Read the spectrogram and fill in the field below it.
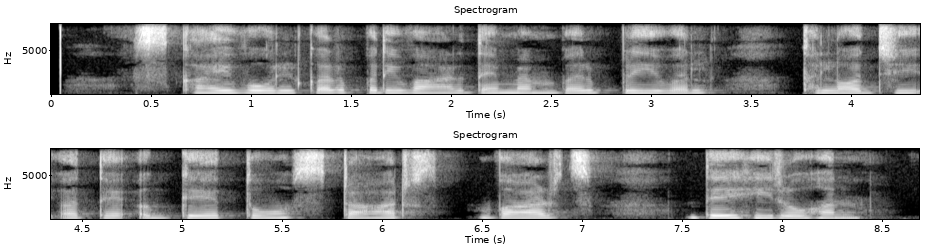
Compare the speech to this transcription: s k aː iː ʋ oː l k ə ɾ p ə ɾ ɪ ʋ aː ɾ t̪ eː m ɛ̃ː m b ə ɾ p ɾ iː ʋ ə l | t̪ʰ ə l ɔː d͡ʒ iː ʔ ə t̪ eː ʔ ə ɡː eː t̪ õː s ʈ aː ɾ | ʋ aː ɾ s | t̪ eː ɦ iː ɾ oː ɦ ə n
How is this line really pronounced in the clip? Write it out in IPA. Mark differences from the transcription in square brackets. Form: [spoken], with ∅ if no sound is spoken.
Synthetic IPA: s k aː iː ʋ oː l k ə ɾ p ə ɾ ɪ ʋ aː ɾ [d̪] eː m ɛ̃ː m b ə ɾ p ɾ iː ʋ ə l | t̪ʰ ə l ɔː d͡ʒ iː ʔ ə t̪ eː ʔ ə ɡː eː t̪ õː s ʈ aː ɾ | ʋ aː ɾ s | [d̪] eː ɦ iː ɾ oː ɦ ə n

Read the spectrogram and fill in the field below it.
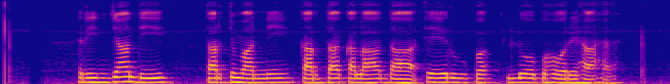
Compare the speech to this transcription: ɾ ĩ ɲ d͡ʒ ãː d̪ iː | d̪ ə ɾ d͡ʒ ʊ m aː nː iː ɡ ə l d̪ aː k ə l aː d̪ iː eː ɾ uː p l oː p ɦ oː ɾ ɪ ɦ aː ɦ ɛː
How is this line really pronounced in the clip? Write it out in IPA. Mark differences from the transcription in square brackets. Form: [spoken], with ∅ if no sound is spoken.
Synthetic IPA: ɾ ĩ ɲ d͡ʒ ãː d̪ iː | [t̪] ə ɾ d͡ʒ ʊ m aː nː iː [k] ə [ɾ] d̪ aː k ə l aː d̪ [aː] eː ɾ uː p l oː p ɦ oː ɾ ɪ ɦ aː ɦ ɛː

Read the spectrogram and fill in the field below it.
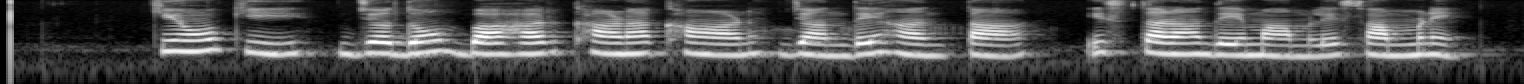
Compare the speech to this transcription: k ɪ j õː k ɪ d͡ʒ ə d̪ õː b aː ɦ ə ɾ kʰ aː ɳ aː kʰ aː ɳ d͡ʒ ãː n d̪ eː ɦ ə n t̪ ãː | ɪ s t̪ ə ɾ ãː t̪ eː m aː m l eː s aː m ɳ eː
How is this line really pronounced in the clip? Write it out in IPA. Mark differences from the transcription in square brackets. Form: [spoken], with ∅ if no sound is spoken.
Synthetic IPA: k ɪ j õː k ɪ d͡ʒ ə d̪ õː b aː ɦ ə ɾ kʰ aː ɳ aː kʰ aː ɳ d͡ʒ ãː n d̪ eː ɦ ə n t̪ ãː | ɪ s t̪ ə ɾ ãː [d̪] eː m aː m l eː s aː m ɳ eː

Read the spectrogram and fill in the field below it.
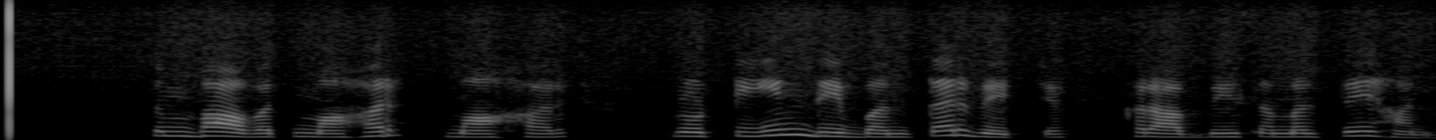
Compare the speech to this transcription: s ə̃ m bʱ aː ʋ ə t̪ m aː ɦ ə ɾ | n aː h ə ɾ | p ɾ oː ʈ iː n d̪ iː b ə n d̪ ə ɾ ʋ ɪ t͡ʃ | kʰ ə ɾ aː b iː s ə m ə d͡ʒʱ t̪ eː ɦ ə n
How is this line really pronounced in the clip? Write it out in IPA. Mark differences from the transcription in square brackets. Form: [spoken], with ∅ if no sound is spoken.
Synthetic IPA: s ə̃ m bʱ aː ʋ ə t̪ m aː ɦ ə ɾ | [m] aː h ə ɾ | p ɾ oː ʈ iː n d̪ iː b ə n [t̪] ə ɾ ʋ ɪ t͡ʃ | kʰ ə ɾ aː b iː s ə m ə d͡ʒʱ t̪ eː ɦ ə n

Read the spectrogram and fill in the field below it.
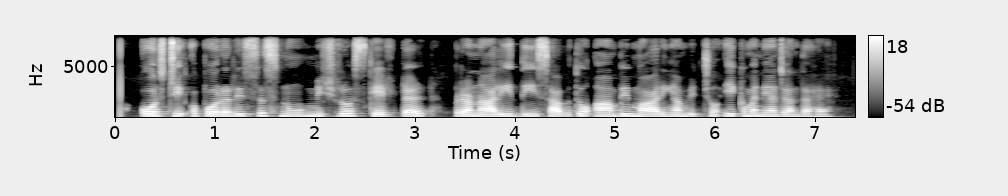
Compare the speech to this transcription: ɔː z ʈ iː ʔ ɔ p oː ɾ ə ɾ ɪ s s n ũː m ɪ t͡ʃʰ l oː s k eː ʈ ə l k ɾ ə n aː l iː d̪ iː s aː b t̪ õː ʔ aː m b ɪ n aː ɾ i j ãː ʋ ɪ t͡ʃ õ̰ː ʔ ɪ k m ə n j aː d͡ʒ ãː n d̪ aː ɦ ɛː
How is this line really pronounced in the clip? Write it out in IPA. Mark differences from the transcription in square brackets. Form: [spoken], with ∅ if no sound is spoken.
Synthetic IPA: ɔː [s] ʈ iː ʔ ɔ p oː ɾ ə ɾ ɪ s s n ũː m ɪ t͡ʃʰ l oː s k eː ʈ ə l [p] ɾ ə n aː l iː d̪ iː s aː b t̪ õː ʔ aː m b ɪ [m] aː ɾ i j ãː ʋ ɪ t͡ʃ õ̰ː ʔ ɪ k m ə n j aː d͡ʒ ãː n d̪ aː ɦ ɛː

